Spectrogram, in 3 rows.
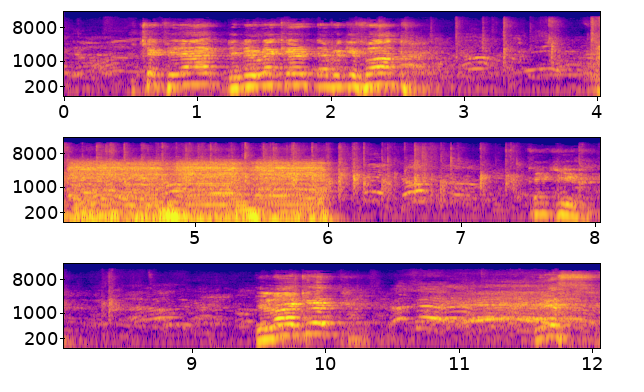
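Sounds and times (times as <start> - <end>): electric guitar played loudly: 4.0 - 6.1.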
